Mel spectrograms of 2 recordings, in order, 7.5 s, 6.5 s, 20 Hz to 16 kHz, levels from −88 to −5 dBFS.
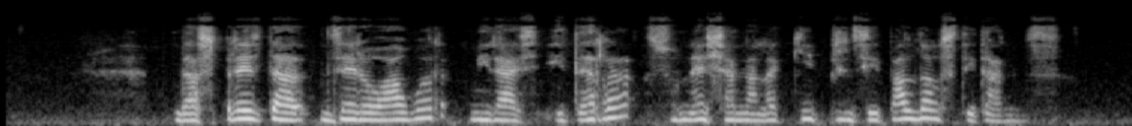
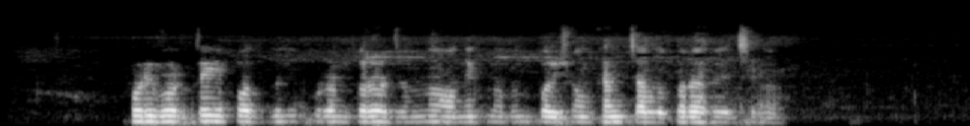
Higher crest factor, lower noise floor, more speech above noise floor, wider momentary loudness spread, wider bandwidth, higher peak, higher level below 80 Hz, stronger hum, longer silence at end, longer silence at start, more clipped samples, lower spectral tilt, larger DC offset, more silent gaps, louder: about the same, 20 dB vs 18 dB; second, -55 dBFS vs -70 dBFS; second, 31 dB vs 51 dB; second, 10 LU vs 14 LU; first, 9.8 kHz vs 6.8 kHz; second, -6 dBFS vs -2 dBFS; about the same, -58 dBFS vs -60 dBFS; neither; second, 0.5 s vs 1.3 s; about the same, 0.75 s vs 0.85 s; neither; second, -4.5 dB/octave vs -9 dB/octave; neither; neither; second, -24 LUFS vs -20 LUFS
